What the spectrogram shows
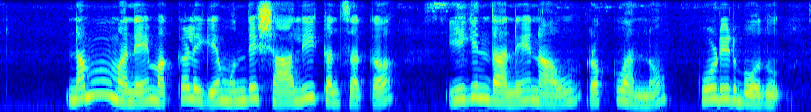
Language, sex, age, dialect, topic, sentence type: Kannada, female, 25-30, Central, banking, statement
